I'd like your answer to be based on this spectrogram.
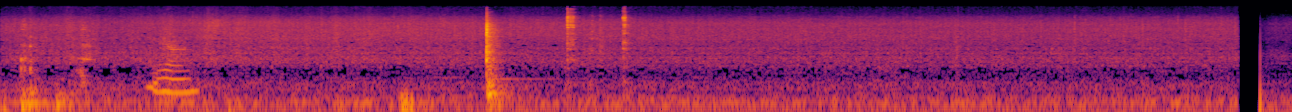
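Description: Onions frying in a pan make a faint, steady hiss of sizzling oil, with a brief spoken word at the start and a few sharp clicks partway through.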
